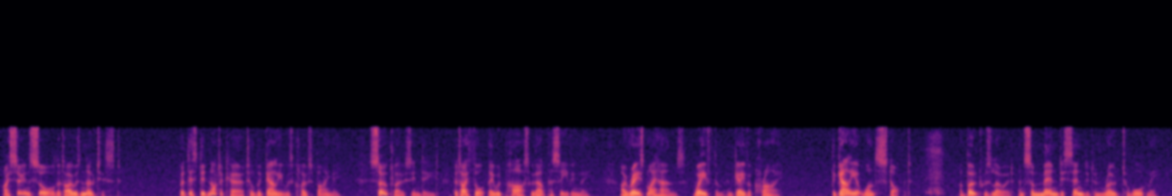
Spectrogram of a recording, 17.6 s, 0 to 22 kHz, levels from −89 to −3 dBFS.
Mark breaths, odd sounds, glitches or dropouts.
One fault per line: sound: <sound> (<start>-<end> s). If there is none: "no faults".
sound: sniff (13.8-14.2 s)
